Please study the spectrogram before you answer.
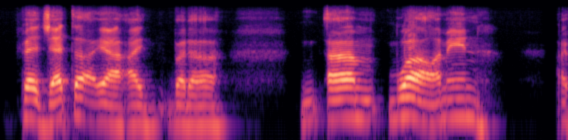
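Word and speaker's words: Ol Pejeta: I'm pronouncing this in Spanish, but maybe the Kenyan way of pronouncing is different. You can pronounce it however you want. I think people here say Old Pejeta, or some say Pejeta.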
